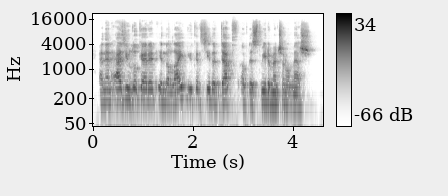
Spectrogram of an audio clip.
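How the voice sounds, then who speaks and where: A man with an American accent and a fairly high pitch, with fairly even intonation and music in the background. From New York City. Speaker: industrial designer. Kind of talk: presentation of design work.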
